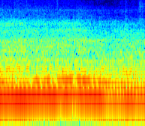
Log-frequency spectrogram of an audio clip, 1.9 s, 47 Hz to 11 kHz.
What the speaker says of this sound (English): 2015 Lamborghini Aventador Roadster.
